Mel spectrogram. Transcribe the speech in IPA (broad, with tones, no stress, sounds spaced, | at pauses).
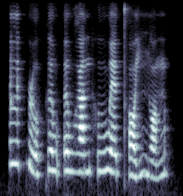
l ə˦˥ k̚ ɹ o˨˩˨ k ə˧ w ʔ ə˧ w ɣ a˧˥ n h u˧˥ w ɛ˧˥ t̪ʰ ɔ˨˩˦ j ɲ ɔ˨˩˦ n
